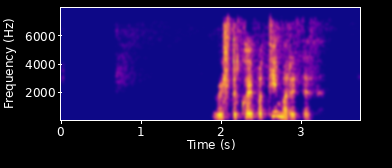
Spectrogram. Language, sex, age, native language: Icelandic, female, 40-49, Icelandic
